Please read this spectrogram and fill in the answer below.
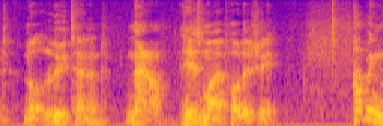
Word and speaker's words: lieutenant: the available evidence I think that Lieutenant is actually more correct than leftenant firstly it is a French word okay and in France it's lieutenant or something like that this is my bad French pronunciation but uh uh it should be lieutenant and the F the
